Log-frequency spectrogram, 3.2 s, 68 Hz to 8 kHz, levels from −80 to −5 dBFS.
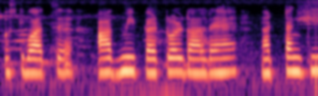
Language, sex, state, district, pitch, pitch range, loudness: Hindi, female, Bihar, Katihar, 225 Hz, 215-230 Hz, -18 LUFS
